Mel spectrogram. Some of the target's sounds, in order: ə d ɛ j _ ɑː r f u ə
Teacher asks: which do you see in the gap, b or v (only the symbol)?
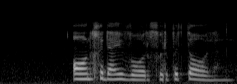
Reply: v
